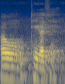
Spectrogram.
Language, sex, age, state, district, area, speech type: Odia, male, 30-45, Odisha, Boudh, rural, spontaneous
